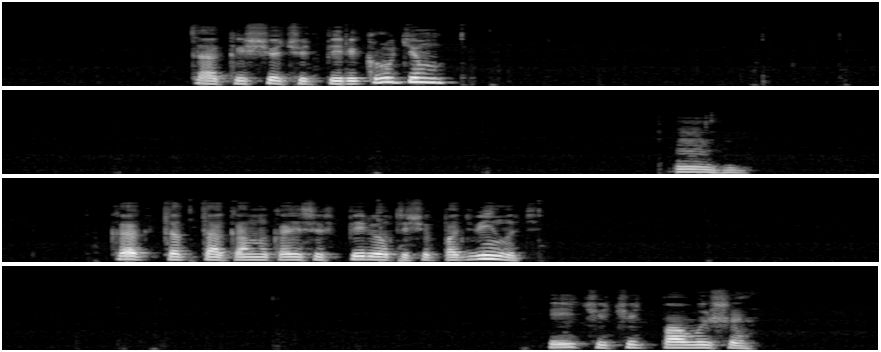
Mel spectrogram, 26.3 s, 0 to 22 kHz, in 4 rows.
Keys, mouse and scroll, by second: 2.7-3.7 middle drag, 5.8 middle click, 7.5-9.4 drag, 10.3-11.5 drag, 12.0-14.0 middle drag, 14.6-16.0 drag, 16.3-17.4 middle drag, 18.3-20.7 drag, 21.0 middle click, 23.5-26.3 drag.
